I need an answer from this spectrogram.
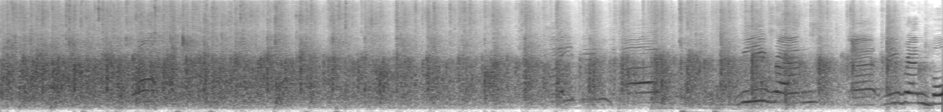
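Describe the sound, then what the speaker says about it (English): Audience applause for student founding teams at a startup contest evening, steady crowd clapping throughout with voices talking and calling out over it in the later seconds. "I just want to give a last big applause for you teams"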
